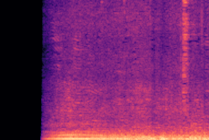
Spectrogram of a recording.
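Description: Swing carousel's drive machinery running with a steady, even hum made of several constant tones, starting about half a second in.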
